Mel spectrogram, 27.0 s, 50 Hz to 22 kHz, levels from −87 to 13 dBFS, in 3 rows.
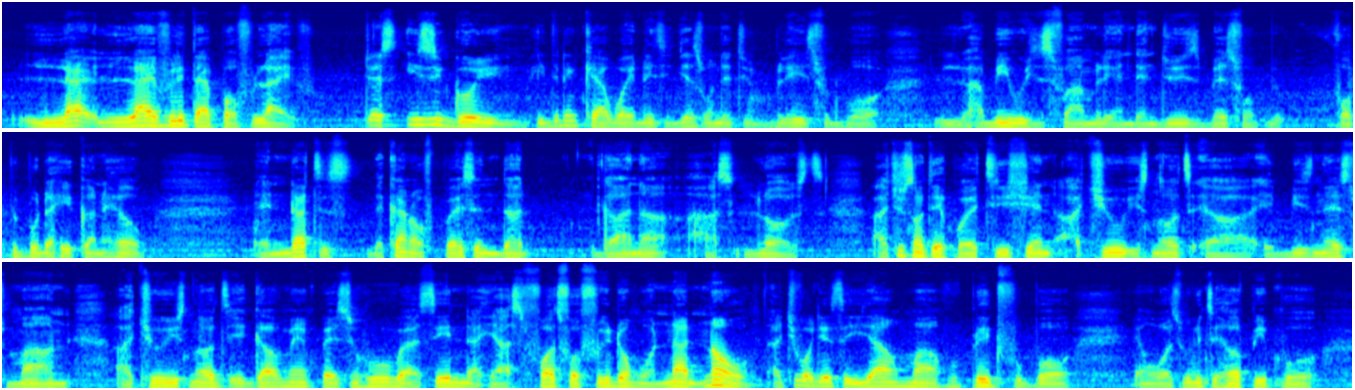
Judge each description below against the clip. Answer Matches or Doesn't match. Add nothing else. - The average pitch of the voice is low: Matches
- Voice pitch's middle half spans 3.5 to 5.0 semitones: Doesn't match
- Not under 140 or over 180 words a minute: Doesn't match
